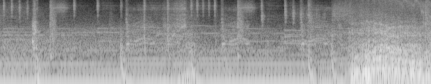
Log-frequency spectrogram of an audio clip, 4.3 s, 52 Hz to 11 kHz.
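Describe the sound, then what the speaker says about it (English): Car engine in GTA 5 cranking and refusing to catch, a low rhythmic chugging that repeats several times before a louder rumbling surge near the end, with voices faintly present. "why the car sound like it don't wanna crank up"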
